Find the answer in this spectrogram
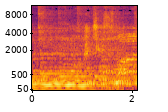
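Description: Live gospel worship music: a band with bass guitar and drums playing behind a singer. The deep bass drops out briefly near the end.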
